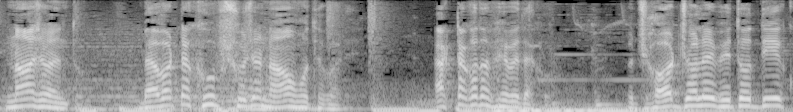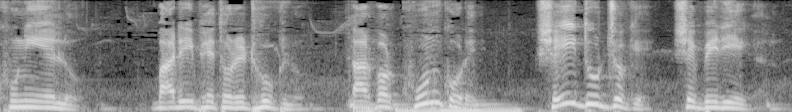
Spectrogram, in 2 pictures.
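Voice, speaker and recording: A man's voice: a little high, close to an everyday voice. Casting: male actor for questioning detective's companion, raised register, bouncy intonation, audio mystery with music bed. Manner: animated, questioning. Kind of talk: dramatised Bengali detective audio story. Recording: music behind the voice.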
